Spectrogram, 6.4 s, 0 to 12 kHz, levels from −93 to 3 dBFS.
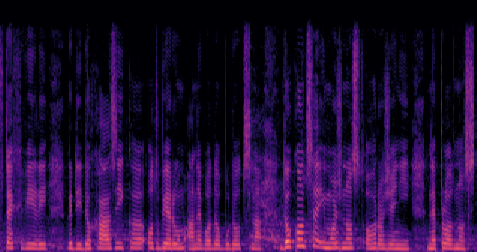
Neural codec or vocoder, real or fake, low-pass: none; real; 10.8 kHz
